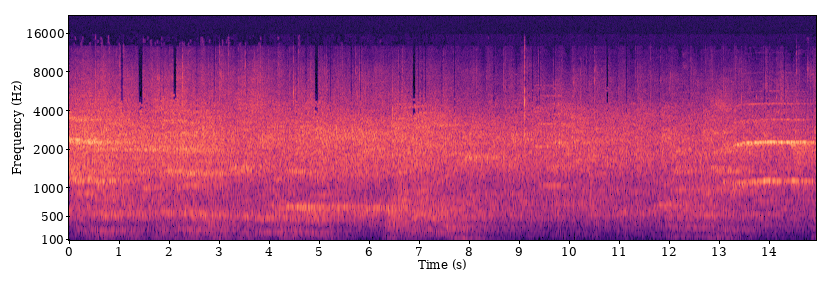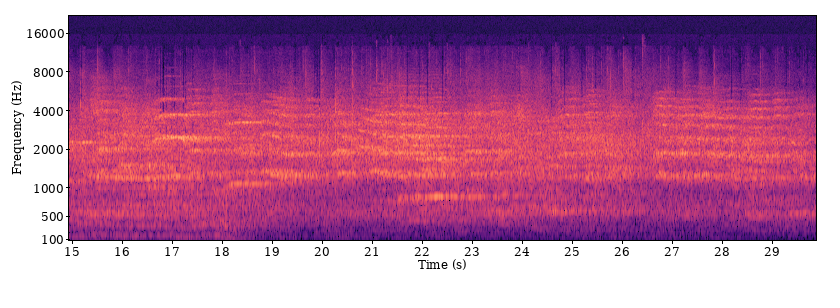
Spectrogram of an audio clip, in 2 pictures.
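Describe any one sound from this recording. A crowd chatters in a large echoing hall.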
